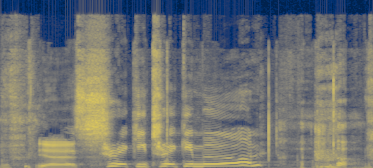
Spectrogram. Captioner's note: unconvincingly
